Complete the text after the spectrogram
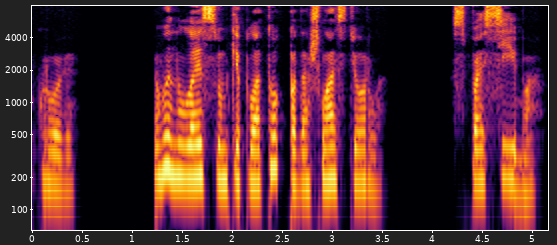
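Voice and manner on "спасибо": softer, hoarse thank-you. A narrator's reading. Prince thanks the heroine for wiping his cheek, hoarse. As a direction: rasp out the thanks. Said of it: "хрипло поблагодарил принц".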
